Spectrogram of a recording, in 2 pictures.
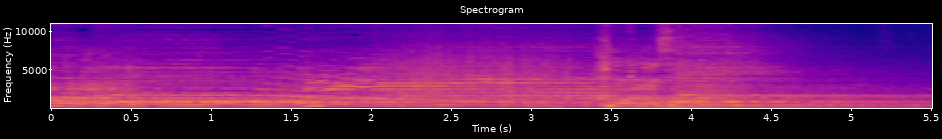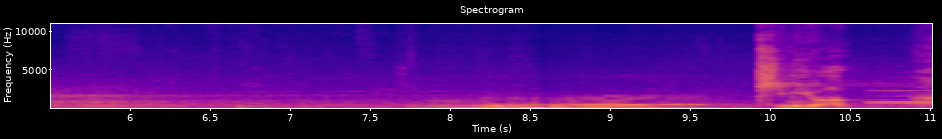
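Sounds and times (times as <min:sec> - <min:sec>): orchestral and choral music: 0:00.0 - 0:06.6.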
